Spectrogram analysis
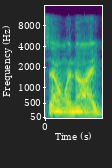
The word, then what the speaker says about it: selenide: sulphide selenium becomes selenide and that's how you say it's selenide you change the accent tellurium becomes telluride you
